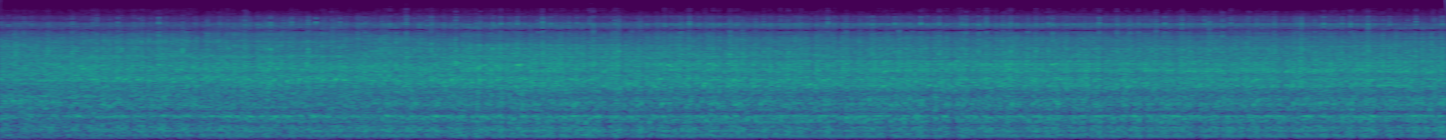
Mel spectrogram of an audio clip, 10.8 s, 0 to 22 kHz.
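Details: 2018 Triumph Street Triple 765 RS, about 20,000 km, idling: fast, busy metallic ticking from loose valve cover flange bolts. Tightening the bolts was the fix.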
